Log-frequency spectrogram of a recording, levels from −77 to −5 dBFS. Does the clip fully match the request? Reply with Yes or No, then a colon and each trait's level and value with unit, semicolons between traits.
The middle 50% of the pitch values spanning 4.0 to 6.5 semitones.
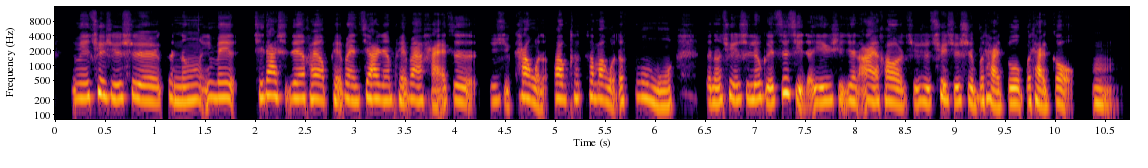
No: average, 3.0 semitones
